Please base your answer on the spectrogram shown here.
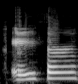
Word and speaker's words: Aether: It's Aether, like right, like AI.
